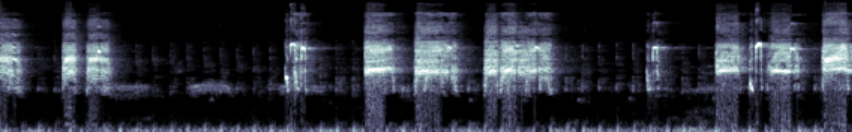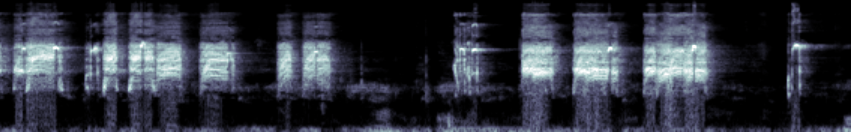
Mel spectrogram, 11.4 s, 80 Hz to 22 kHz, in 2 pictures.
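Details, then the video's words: Black francolin calling during a small trial in 2025: loud rasping, screechy notes grouped in quick series, pauses between phrases, a brief thin whistle at times, and a low throbbing background hum early on. "A Small Trial Of Black Francolin"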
